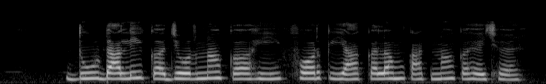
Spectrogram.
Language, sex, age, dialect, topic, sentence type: Maithili, female, 46-50, Angika, agriculture, statement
